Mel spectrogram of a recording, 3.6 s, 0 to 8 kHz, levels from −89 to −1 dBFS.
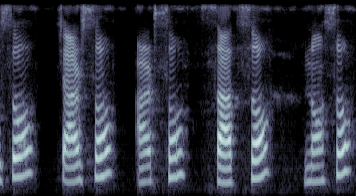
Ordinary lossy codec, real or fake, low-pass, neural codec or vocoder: none; fake; 7.2 kHz; vocoder, 22.05 kHz, 80 mel bands, HiFi-GAN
